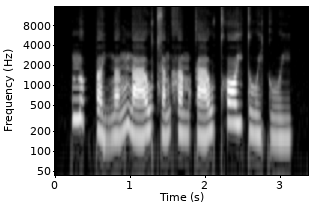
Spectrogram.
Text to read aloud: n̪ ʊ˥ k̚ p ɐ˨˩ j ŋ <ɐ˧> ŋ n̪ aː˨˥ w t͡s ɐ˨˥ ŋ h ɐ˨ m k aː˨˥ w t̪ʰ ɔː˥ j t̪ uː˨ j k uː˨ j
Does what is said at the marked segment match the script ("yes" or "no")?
no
